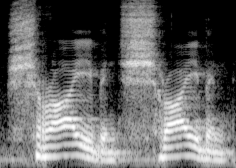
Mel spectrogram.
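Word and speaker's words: schreiben: شرايبن اللي اي تنطق اي.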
